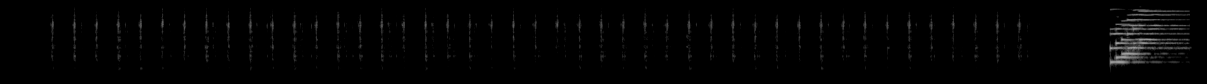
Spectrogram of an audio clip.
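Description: Countdown-timer sound effect: a clock ticking at about four ticks a second for roughly ten seconds, then stopping. Near the end a short chime sounds as time runs out and the correct answer is revealed.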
